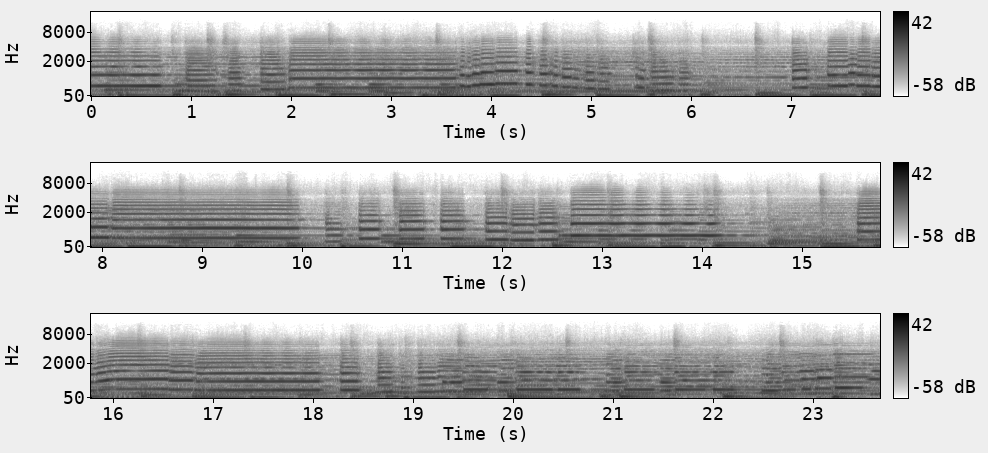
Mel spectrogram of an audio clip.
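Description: Jazz trumpet playing a slow melody over an orchestra, with bass notes underneath. About four seconds in, one note bends up and back down.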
